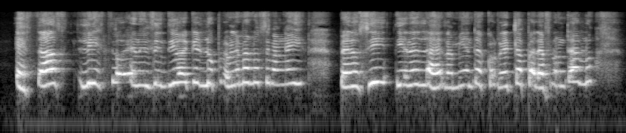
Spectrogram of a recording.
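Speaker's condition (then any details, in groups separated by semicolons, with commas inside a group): Cerebral palsy; from birth; affects speech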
